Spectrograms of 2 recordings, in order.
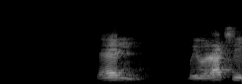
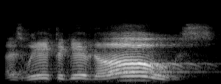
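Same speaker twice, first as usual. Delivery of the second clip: very loud, slow, higher church intonation; hammed-up ethereal prayer; 5 semitones higher, 13 dB louder, much slower than usual. Streamer hamming up the Lord's Prayer for chat, loud slow ethereal intoning. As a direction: intone it like a grand cathedral echo. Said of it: "Let's ham it right up".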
